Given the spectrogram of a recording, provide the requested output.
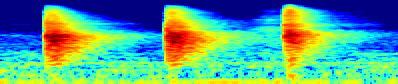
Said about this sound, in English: Let's get them claps.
